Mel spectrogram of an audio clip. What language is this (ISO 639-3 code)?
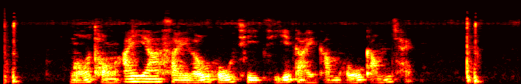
yue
